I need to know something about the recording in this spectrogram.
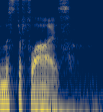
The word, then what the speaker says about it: Mr. Phylzzz: it's a band called Mr flies that's how you pronounce it even though it's spelled p h y lzz whenever I heard the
